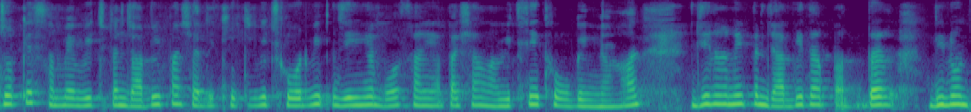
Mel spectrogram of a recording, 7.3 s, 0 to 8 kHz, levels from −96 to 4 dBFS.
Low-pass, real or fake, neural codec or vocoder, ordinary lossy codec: none; fake; codec, 16 kHz, 2 kbps, FreqCodec, larger model; none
